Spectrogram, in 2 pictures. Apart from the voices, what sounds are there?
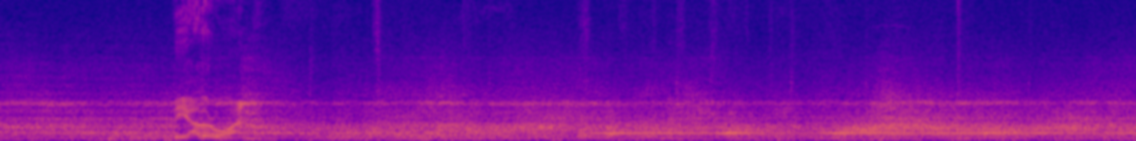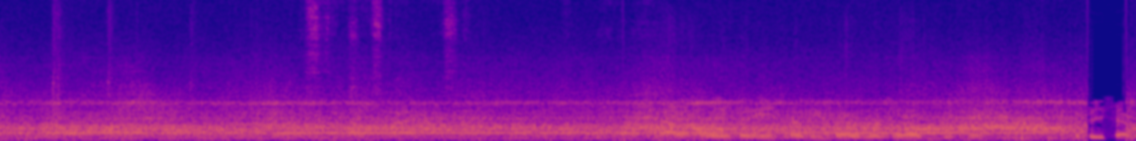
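SkyWest CRJ jet arriving at Phoenix Sky Harbor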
